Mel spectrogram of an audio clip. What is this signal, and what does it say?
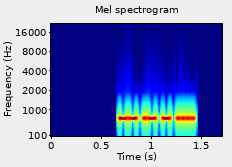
Morse code, heard as a keyed tone, about 50 wpm, 700 Hz. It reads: MATH
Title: Top 751-1000 Words 50wpm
